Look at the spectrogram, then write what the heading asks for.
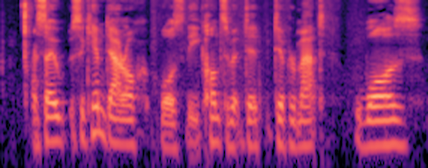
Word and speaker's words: Darroch: ambassador sir Kim Derrick I think I pronounced it correctly Derrick not Daryl anyhow I was proud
